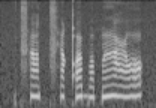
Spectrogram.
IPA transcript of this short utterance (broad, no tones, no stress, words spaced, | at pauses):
t͡sʰə̃ːtˤt͡sʰɪ qʼubɒ pə̃ːʕɔ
